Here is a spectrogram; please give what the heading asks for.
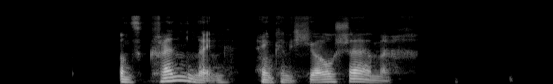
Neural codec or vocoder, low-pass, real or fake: codec, 44.1 kHz, 2.6 kbps, SNAC; 9.9 kHz; fake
